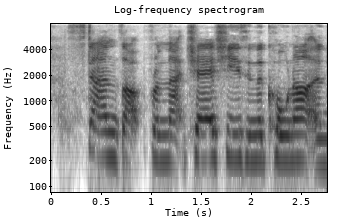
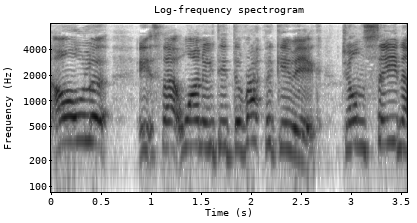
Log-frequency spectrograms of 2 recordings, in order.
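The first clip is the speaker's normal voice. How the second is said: mock recognition; 7 semitones higher than usual. Crowd mocking Cena's old gimmick.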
